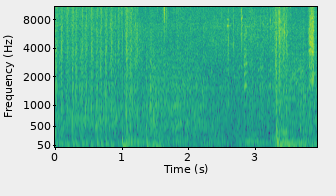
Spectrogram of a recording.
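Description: A mortar shell booms in a video game.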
